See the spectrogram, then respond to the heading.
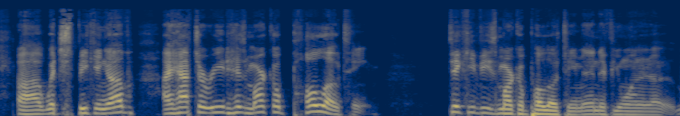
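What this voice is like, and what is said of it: Usual voice. Nothing is said of it.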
